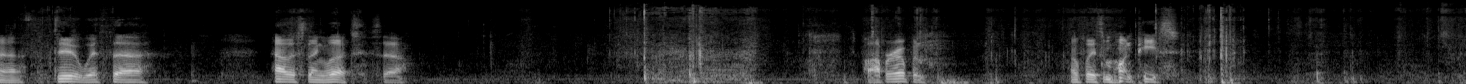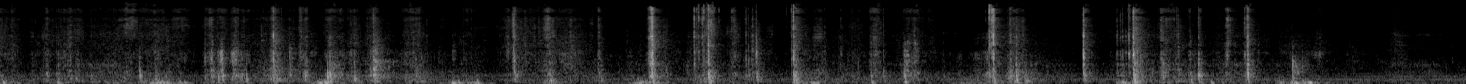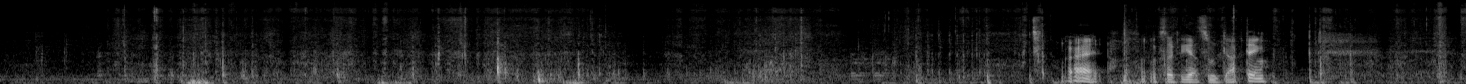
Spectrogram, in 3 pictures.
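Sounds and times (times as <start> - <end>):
cardboard box being unpacked: 5.9 - 28.0, 30.2 - 39.8.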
